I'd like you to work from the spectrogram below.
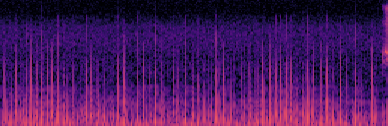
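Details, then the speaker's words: Needle EMG (Neuro-MVP micro device) while the patient presses lightly against resistance near the elbow to contract the muscle: rapid regular crisp popping over low hum, normal motor unit potentials auto-detected by the software. "то есть мы с вами видим как раз вот эти потенциал двигательных единиц которые машина программа автоматически нам находит"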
